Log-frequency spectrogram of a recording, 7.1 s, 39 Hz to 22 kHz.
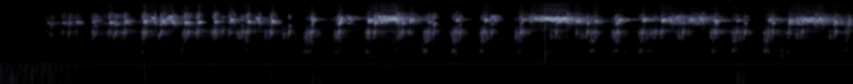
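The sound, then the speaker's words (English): Calls of a Kalij pheasant, a game bird: a rapid, steady stream of sharp chirping and chattering notes that goes on without pause, clear over a faint low hum, with no talking. “Kalij pheasants are native to the mountains of southern Asia and were introduced to the Pu'uwa'awa'a area on the island of Hawaii in 1962.”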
